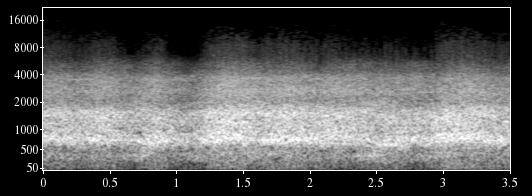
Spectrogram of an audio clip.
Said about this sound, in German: Dort wird er als gottgleiche Figur empfangen. Millionen Menschen jubeln in den Straßen, sie sitzen auf Bäumen und Autos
